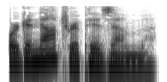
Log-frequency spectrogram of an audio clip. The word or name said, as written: organotropism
